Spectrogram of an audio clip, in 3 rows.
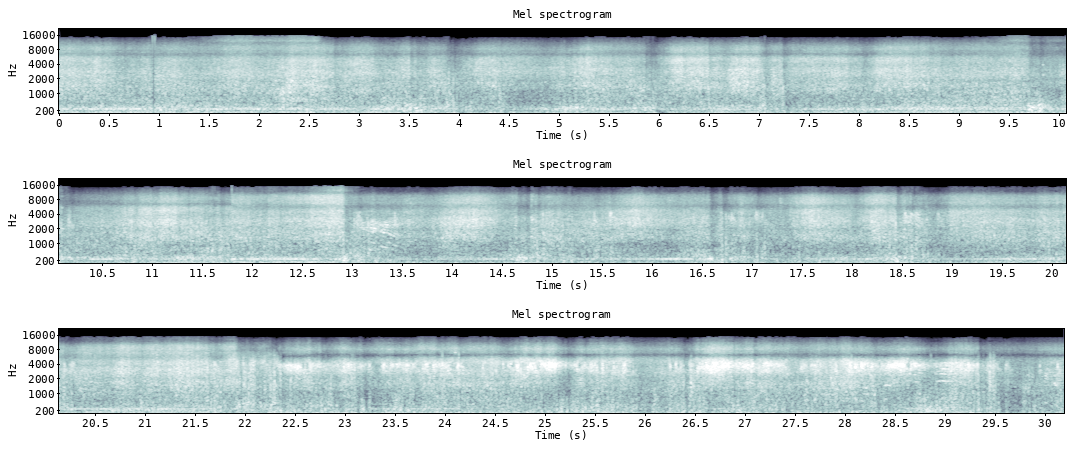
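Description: Blue Wave 2800 Makaira center-console boat with twin 300 outboards running at speed through choppy open sea. Heavy wind buffets the microphone over the rush of spray and waves along the hull, with a steady engine hum through the first two-thirds.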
